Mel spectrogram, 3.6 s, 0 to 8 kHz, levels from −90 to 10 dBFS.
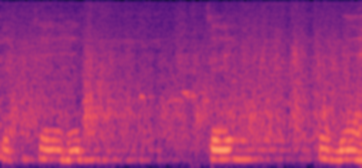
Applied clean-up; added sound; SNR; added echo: none; Domestic sounds, home sounds; 6 dB; reverberation time 2.3 s.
